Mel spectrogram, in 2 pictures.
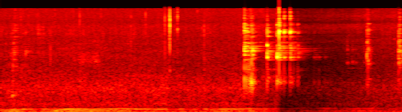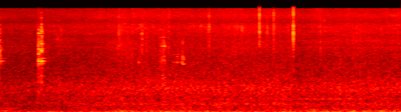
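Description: Metal cookware clinking as a small pot and kettle are handled at a campfire: a cluster of sharp clinks about two and a half seconds in, then a few faint clicks over a steady hiss. A low wind rumble on the microphone runs underneath at first and cuts off suddenly about three seconds in.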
